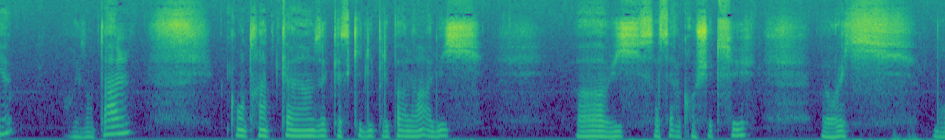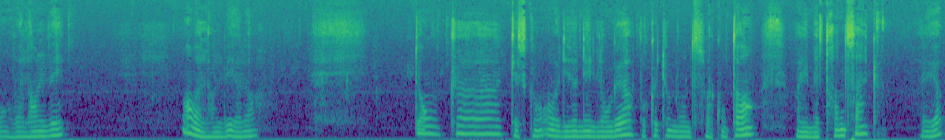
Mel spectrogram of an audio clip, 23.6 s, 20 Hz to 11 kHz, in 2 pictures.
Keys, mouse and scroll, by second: 0.1 click, 3.0 right click, 3.6-4.3 scroll down 2, 13.7 click, 14.6 Delete, 15.3 scroll up 2, 15.9 scroll down 2, 16.5-17.0 right drag, 19.1 click, 20.2 click, 22.4 KP_3, 22.5 KP_5, 22.8 KP_Enter.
